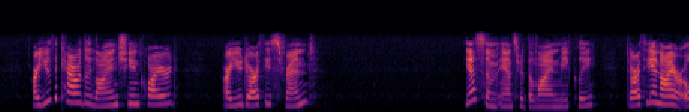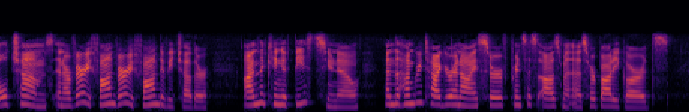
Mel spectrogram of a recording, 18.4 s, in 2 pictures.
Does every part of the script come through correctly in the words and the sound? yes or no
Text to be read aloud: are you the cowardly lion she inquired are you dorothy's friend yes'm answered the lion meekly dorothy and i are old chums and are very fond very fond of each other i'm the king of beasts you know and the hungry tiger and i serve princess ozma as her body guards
yes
